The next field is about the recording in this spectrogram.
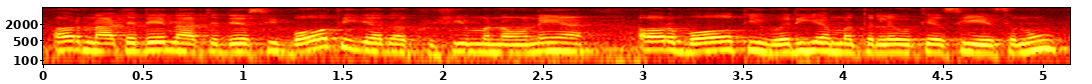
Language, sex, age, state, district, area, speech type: Punjabi, female, 45-60, Punjab, Muktsar, urban, spontaneous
